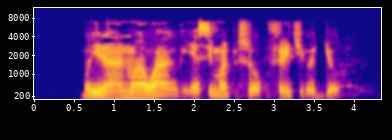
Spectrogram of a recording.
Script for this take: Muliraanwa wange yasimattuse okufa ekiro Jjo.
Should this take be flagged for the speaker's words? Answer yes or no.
no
